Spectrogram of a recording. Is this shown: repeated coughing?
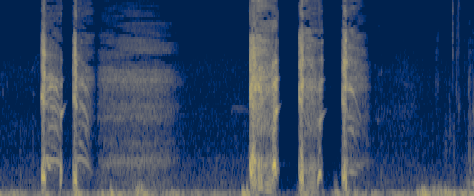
yes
